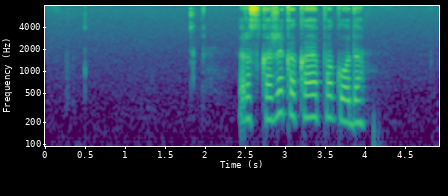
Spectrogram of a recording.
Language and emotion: Russian, neutral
